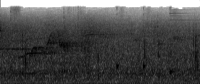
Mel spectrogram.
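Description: Small birds chirping: a rising chirp near the start, then a few short high notes, over a steady hiss of outdoor background noise.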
